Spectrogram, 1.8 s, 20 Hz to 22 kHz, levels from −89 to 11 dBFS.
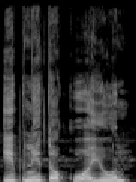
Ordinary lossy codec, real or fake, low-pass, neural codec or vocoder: none; real; none; none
